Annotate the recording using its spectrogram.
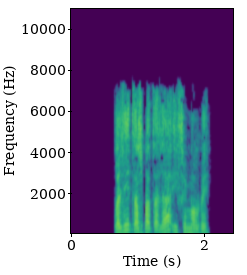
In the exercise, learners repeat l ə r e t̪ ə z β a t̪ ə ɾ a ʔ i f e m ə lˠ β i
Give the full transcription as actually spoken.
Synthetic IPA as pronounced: l ə ʎ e t̪ ə z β a t̪ ə ʎ a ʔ i f e m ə lˠ β e

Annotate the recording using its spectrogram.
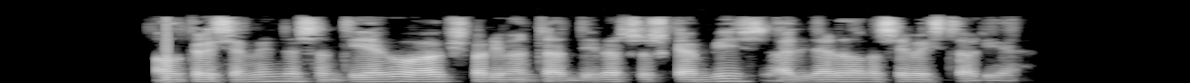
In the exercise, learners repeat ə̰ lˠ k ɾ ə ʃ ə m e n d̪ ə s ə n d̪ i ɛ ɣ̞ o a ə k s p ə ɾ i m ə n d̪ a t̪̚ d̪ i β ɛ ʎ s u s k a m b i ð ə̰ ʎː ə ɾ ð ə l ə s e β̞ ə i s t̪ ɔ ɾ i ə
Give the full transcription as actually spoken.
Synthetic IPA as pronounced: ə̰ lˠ k ɾ ə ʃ ə m e n d̪ ə s a n t̪ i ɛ ɣ̞ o a ə k s p ə ɾ i m ə n t̪ a t̪̚ d̪ i β ɛ ɾ s u s k a m b i z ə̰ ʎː a ɾ ð ə l ə s e β̞ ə i s t̪ ɔ ɾ i ə

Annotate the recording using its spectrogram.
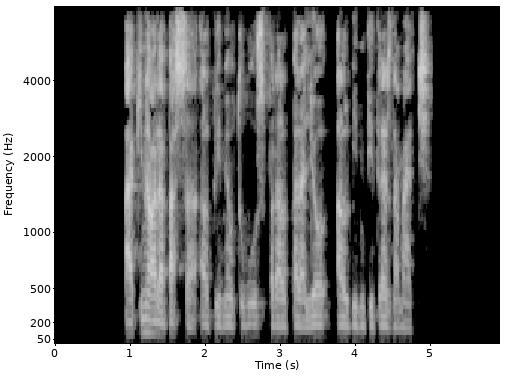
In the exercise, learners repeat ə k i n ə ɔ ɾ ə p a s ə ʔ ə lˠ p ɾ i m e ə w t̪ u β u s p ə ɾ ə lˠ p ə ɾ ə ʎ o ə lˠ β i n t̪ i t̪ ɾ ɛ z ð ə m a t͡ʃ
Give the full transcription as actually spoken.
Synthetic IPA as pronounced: ə k i n ə ɔ ɾ ə p a s ə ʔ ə lˠ p ɾ i m e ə w t̪ u β u s p ə ɾ ə lˠ p ə ɾ ə ʎ o ə lˠ β i n t̪ i t̪ ɾ ɛ z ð ə m a t͡ʃ

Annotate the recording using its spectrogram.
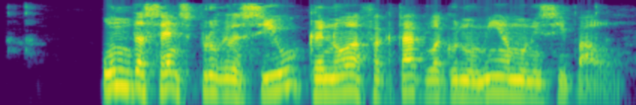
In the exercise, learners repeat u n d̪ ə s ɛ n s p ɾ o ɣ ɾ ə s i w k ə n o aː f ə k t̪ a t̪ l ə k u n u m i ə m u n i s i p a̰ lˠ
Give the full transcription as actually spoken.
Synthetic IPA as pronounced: u n d̪ ə s ɛ n s p ɾ u ɣ ɾ ə s i w k ə n o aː f ə k t̪ a t̪ l ə k u n u m i ə m u n i s i p a̰ lˠ

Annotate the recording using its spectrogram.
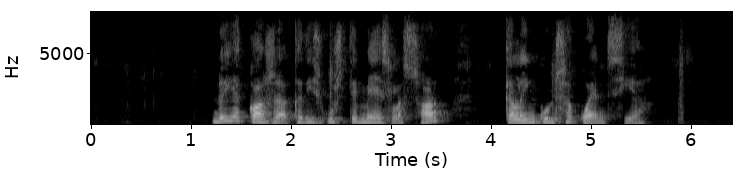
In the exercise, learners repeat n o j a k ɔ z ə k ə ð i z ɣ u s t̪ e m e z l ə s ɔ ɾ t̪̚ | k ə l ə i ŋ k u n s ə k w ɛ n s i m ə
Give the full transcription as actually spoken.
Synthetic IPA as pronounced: n o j a k ɔ z ə k ə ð i z ɣ u s t̪ e m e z l ə s ɔ ɾ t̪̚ | k ə l ə i ŋ k u n s ə k w ɛ n s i ə

